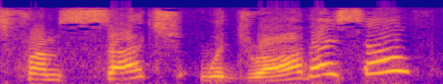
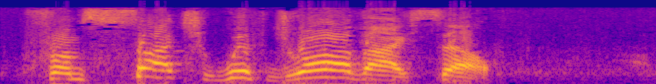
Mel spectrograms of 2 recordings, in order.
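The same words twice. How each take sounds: First: "withdraw thyself" slow, rising to a question at "thyself"; questioning the verse. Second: "withdraw thyself" very slow, falling, weighty; solemn scripture reading. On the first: Preacher turning the verse into a question, higher, rising. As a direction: ask it back, higher and rising. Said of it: "Well, who?". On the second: Preacher reading the verse aloud, slow and falling. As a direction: lay out "withdraw" slowly like a verdict. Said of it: "From such withdraw thyself"? Well, who?". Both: Shown as a demonstration.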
